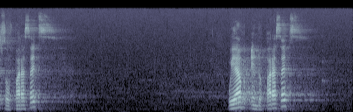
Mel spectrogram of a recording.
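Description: A man speaks calmly and clearly, as if teaching.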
